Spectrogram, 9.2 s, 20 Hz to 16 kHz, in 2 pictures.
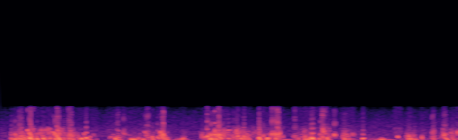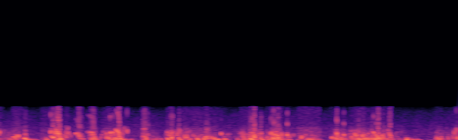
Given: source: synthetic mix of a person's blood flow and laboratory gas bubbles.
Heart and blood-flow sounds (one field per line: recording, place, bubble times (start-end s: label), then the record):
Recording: Doppler ultrasound of blood flow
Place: precordium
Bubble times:
0.08-0.97 s: bubbles
1.06-1.71 s: bubbles
1.78-1.88 s: bubbles
1.98-2.87 s: bubbles
2.92-3.70 s: bubbles
3.94-4.02 s: bubbles
4.04-4.26 s: bubbles
4.29-4.89 s: bubbles
4.98-5.89 s: bubbles
5.98-6.10 s: bubbles
6.22-6.89 s: bubbles
6.92-7.78 s: bubbles
7.87-8.61 s: bubbles
8.93-9.17 s: bubbles
From the record:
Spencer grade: 4 (maximum detectable bubble signal sounding continuously throughout systole and diastole of every cardiac period, and overriding the amplitude of the normal cardiac signals)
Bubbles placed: anywhere in the cardiac cycle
